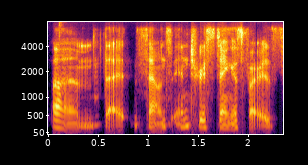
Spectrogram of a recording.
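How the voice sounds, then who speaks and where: A woman's voice: mid-range voice, sing-song, moderate pace, vocal fry, a bit bright, husky, no echo, dull audio. A woman speaking off the cuff as the host of a casual panel, in an informal, joking and rambling way. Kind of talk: casual, unscripted panel chat.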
